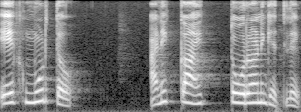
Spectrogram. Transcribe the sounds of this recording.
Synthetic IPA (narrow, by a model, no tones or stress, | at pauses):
ekmuɽt̪ə | añikãj | t̪oɾəɳɡʱet̪le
